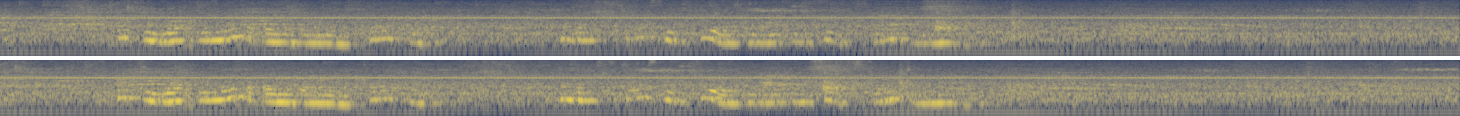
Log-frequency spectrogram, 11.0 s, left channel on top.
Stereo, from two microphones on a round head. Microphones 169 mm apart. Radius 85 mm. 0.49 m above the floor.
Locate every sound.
0.9 s a woman speaking: 40° right (ahead or behind), 1.6 m; by 7.4 s 45° right (ahead or behind), 5 m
